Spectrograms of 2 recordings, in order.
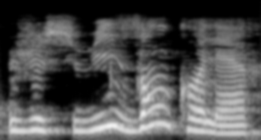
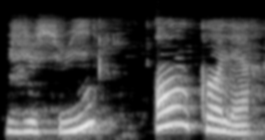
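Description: First: "suis en" linked with a Z sound, "swee-zon"; with liaison. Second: "suis" and "en" separated, silent S, pause between; words without liaison. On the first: Teacher showing learners the link, "suis en" joined by Z. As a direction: carry a Z from "suis" into "en colère". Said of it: "دونك كنقومو بلا ليزون و كنقولو". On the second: Teacher splitting the words for learners, "suis en" without liaison. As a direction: say "suis", pause, then "en colère" with no Z. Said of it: "je suis كتنتهي ب S و en كتبدا". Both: Shown as a demonstration.

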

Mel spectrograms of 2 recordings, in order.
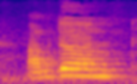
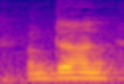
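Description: First: "I'm done" high and loud, bright exclamation; excited exclamation. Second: Lighter repeat. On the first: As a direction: toss it out cheerfully, done and happy. Exclaimed cheerful sign-off. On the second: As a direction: echo the exclamation more lightly. Repeated a bit lower. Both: Real, not acted.

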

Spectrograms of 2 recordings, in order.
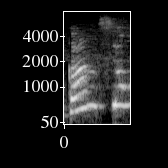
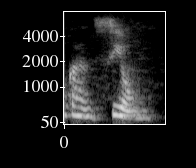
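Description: First: "canción" misstressed as CAN-cion; stress on first syllable. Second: "canción" with the weight on final CIÓN; stress on last syllable. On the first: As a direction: say "canción" wrongly, weight on CAN instead of ción. ("canción" con la fuerza en CAN: CÁN-cion) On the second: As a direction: say "canción" as can-CIÓN, landing on the ending. ("canción" con la fuerza al final: can-CIÓN) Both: Shown as a demonstration. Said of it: "Yo digo canción o canción".

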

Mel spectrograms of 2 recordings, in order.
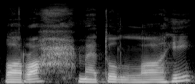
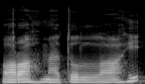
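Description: First: রাহমাতুল্লাহি with a clearly sounded h. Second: রাহমাতুল্লাহি with the h blurred away; wrong soft h. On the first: Teacher shows the correct clear h. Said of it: "হাটি সুস্পষ্ট উচ্চারণ হবে". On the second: Teacher shows the wrong way of reciting. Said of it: "এমনটি হবে না". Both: Shown as a demonstration.

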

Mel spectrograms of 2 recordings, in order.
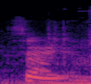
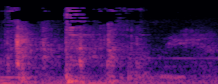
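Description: First: Said in the usual way. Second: Whispered apology "Sorry.". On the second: Real, not acted. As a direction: breathe "Sorry." with no voice.

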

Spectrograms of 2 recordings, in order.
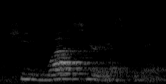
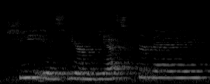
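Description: First: Said in the usual way. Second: Slow, deliberate read, leaning on she; slow read of the mistake. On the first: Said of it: "you have to change is to was". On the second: Shown as a demonstration. Teacher rereading the uncorrected sentence for the class, slow and deliberate. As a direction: read the wrong sentence out slowly so they hear the error. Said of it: "Doesn't make sense, does it?".

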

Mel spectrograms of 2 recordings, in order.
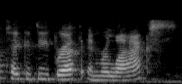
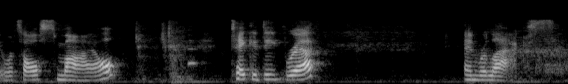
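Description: First: Said in the usual way. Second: Slow, soothing breathing cue with pauses; slow calming demo. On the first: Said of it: "a strategy we call star". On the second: Shown as a demonstration. Trainer guiding teachers through a calming exercise, slow and soothing. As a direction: lead the group gently through the breath. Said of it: "I want you guys to practice this with me".

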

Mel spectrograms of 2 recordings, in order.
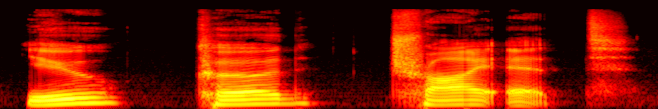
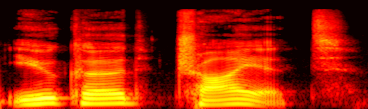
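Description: First: One word at a time, slowly; slow teaching pace. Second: Said in the usual way. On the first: Shown as a demonstration. Teacher modelling "try it" for learners, word by word. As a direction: leave a clear gap after each word.

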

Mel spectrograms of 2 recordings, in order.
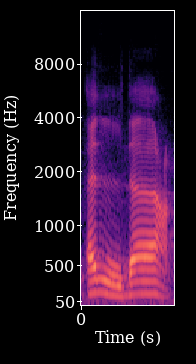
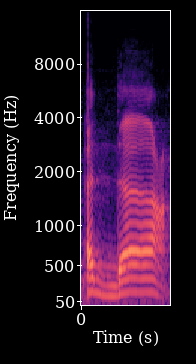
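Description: First: الداع said slowly with the L of the article sounded before d; wrong pronunciation. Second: الداع drawn out slowly with the L turned into a doubled d; correct assimilation. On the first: Tajweed teacher shows what not to say, L sounded in الداع. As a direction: say "al-daa", a clear L left unmerged in الداع. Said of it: "ولا نقول". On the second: Tajweed teacher models lam becoming dal, slow "ad-daa" in الداع. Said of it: "اللام تتحول إلى الدال". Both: Shown as a demonstration.

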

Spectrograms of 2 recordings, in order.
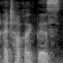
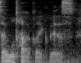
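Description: First: Said in the usual way. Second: Very low, soft at-home voice; natural house voice. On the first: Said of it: "But when I'm filming". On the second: Shown as a demonstration. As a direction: drop well down in pitch and volume. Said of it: "Usually when I'm around the house".

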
